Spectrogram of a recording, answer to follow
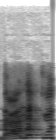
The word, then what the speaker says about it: ನಾಲ್ಕು: ಎರಡು ಮೂರು ನಾಲ್ಕು नाकू नालकू जो बोली मैं उसको कभी कभी लोग नाकू भी बोल देते हैं कि वो क छोटा है ना तो नालकू की जगह नाकू हो जाएगा ओके एल साइलेंट। नाकू नाकू, नाकू भी चलेगा, नाल्को भी चलेगा।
